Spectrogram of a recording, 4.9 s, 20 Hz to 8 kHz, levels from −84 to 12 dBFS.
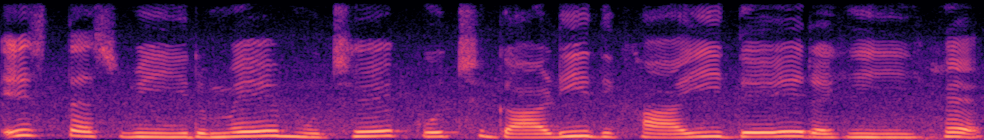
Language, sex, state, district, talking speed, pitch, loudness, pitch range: Hindi, female, Madhya Pradesh, Katni, 120 wpm, 235 Hz, -11 LUFS, 210-260 Hz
